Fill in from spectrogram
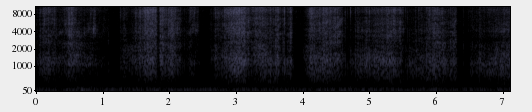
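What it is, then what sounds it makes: Painted cotton canvas, scratched. Long nails scratch across the surface of a stretched, painted cotton canvas in a series of repeated strokes, separated by brief pauses. Each stroke makes a dry, raspy scrape centered in the midrange with a bright hiss, over a faint steady low rumble throughout.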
